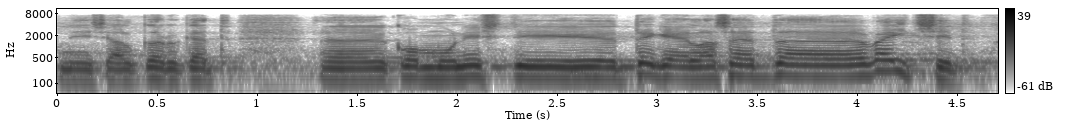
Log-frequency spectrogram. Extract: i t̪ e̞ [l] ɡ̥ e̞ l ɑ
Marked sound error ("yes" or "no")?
yes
